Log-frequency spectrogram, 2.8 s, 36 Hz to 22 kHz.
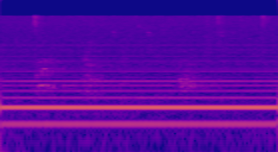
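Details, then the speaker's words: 1966 Ampeg J12D Jet tube amp at power-up after electrolytic capacitor and 3-wire cord replacement, during bias check: steady buzzy 60-cycle mains hum with a brief crackle at the end. "getting a 60 cycle hum which isn't good"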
